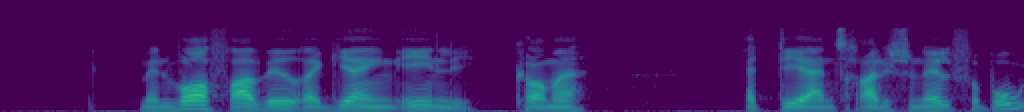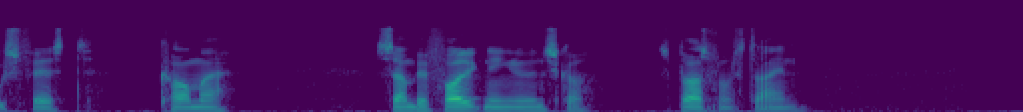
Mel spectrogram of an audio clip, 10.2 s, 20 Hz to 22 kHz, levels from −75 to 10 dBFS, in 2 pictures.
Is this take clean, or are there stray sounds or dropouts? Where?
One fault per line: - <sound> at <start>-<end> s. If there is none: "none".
none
